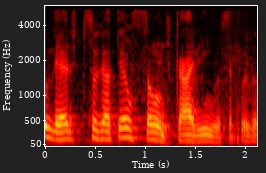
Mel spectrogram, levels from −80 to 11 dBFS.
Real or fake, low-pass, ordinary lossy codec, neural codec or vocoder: fake; 5.4 kHz; none; codec, 16 kHz, 2 kbps, FunCodec, trained on Chinese and English, 25 frames a second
